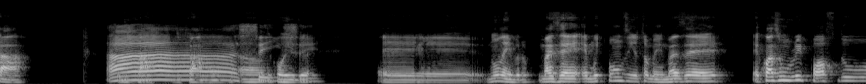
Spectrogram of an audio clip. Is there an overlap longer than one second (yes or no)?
yes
